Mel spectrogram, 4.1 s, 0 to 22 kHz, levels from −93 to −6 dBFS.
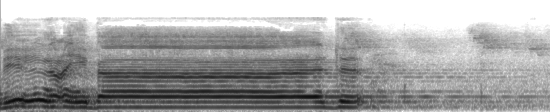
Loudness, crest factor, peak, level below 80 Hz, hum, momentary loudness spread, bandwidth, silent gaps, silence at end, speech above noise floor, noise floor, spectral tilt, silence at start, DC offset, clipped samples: -16 LUFS; 10 dB; -8 dBFS; -58 dBFS; none; 7 LU; 8.6 kHz; none; 0.45 s; 27 dB; -43 dBFS; -5 dB/octave; 0 s; under 0.1%; under 0.1%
